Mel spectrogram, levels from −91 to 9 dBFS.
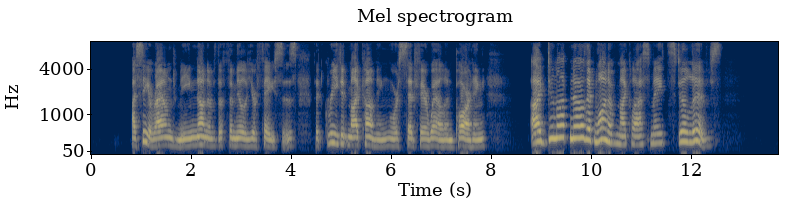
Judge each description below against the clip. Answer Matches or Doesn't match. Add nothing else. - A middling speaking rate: Doesn't match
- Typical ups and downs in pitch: Doesn't match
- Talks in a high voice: Doesn't match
